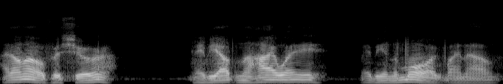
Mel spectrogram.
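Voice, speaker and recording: A muffled old radio recording carries a cool American private investigator. The voice sits low, and the lines come dry, clipped and wry in classic 1950s detective-drama style. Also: male voice, unhurried. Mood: coolly accusing. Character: cool, hardboiled freelance male insurance investigator.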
